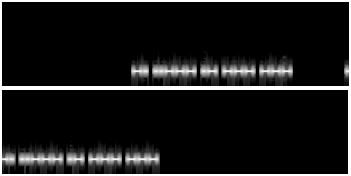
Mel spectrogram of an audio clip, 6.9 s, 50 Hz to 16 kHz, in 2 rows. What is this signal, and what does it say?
Morse code, heard as a keyed tone, about 46 wpm, 700 Hz. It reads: N2AOO N2AOO
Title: USA Call Signs - 5 Characters - Repeated 2x - 45wpm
